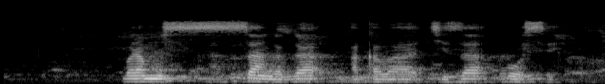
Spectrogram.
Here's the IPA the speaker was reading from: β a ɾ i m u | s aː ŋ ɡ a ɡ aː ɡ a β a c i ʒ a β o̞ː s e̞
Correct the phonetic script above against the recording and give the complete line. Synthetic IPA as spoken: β a ɾ a m u | s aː ŋ ɡ a ɡ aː k a β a c i z a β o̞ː s e̞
